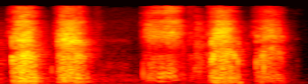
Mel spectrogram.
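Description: A person's voice making four short, breathy, wordless pig-like noises for the pig Animoji on an iPhone X.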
